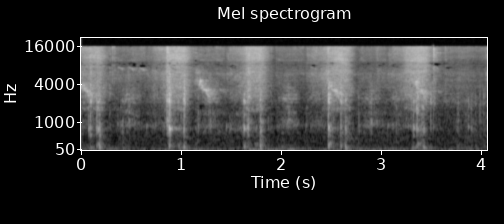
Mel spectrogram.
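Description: Bicycle floor pump worked in steady strokes, about five in four seconds, each stroke a short rush of air. It is inflating a punctured inner tube so the leak can be found.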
